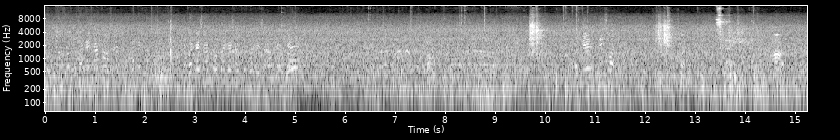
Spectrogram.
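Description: Steady rush of a fast mountain river with wind, and faint distant voices. A few brief sharp noises come in the last few seconds.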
